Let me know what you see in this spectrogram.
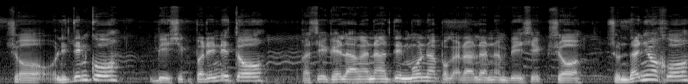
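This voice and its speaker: A man's medium-pitched voice with very wide pitch swings, at a moderate pace, over music in the background. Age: 80s+. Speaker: martial arts instructor. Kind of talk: tutorial.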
